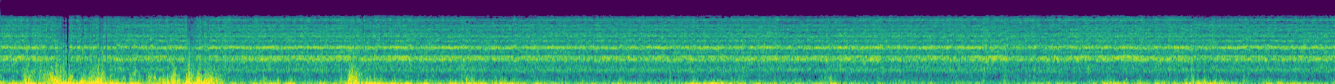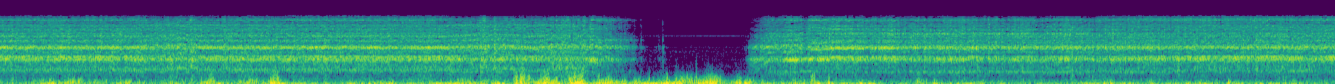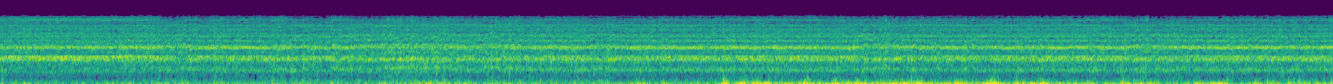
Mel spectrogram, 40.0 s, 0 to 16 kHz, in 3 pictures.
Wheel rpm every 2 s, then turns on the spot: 160, 160, 160, 160, 160, 160, 160, 160, 160, 120, 60, 160, 160, 160, 160, 160, 160, 160, 160, 160.
none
